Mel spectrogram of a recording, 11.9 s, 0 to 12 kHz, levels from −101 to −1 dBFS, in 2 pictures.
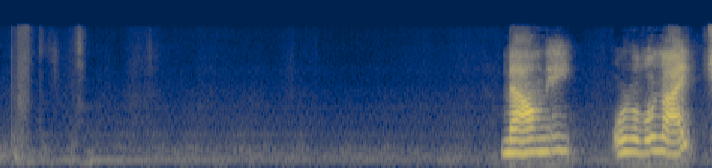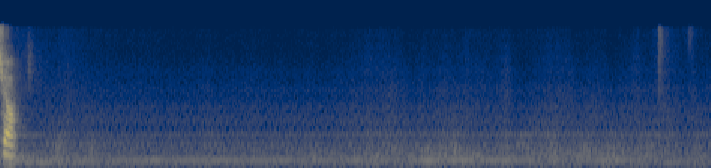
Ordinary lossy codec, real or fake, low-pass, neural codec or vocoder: AAC, 32 kbps; fake; 7.2 kHz; codec, 16 kHz, 0.5 kbps, FunCodec, trained on LibriTTS, 25 frames a second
